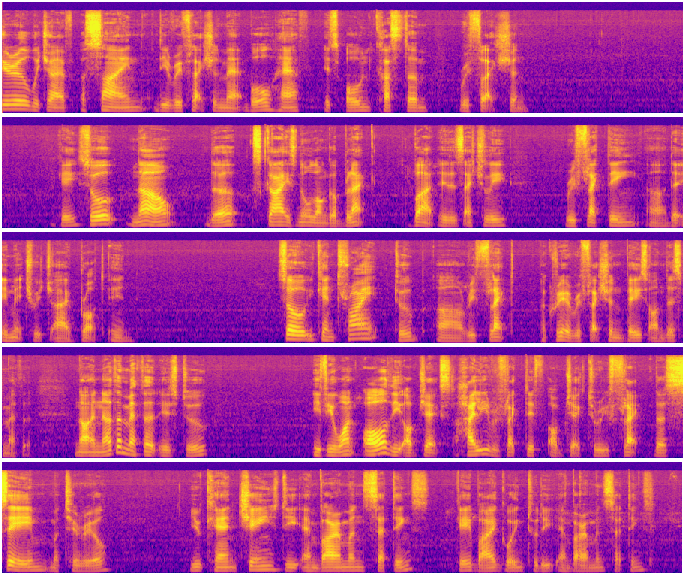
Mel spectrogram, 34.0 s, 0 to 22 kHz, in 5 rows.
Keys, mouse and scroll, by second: 0.0 click.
